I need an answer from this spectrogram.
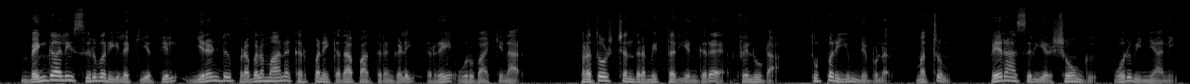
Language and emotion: Tamil, neutral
